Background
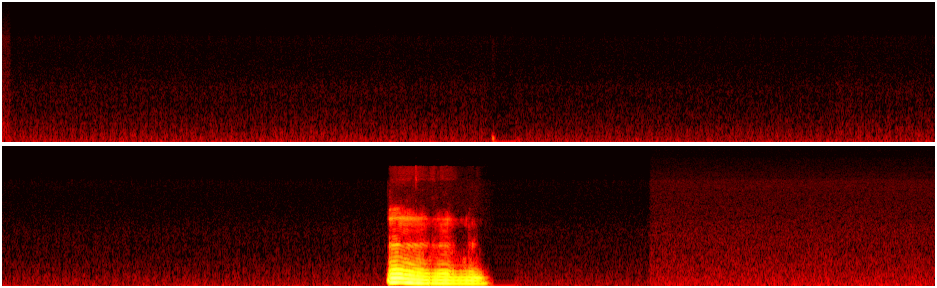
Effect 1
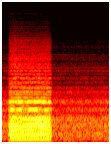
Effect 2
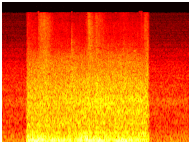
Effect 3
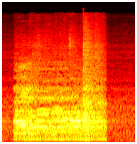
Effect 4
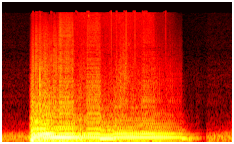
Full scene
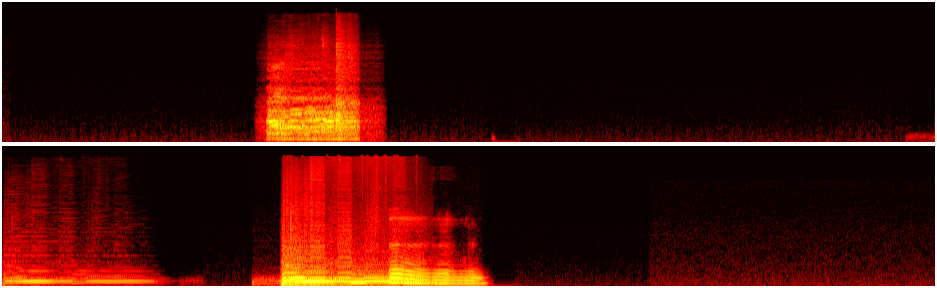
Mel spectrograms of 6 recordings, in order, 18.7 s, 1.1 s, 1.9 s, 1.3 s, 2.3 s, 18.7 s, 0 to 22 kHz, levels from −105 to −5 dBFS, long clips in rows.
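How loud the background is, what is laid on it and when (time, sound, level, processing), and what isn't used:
background -10.5 dB
2.53 add 3 -13.5 dB, fades 0.10 s + bell 1800 Hz -10 dB 0.8 oct
9.05 replace with 4 -17 dB + resonator bank D3 minor, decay 0.27 s
11.84 add 4 -13.5 dB + high shelf 8200 Hz +7.5 dB
not used: 1, 2

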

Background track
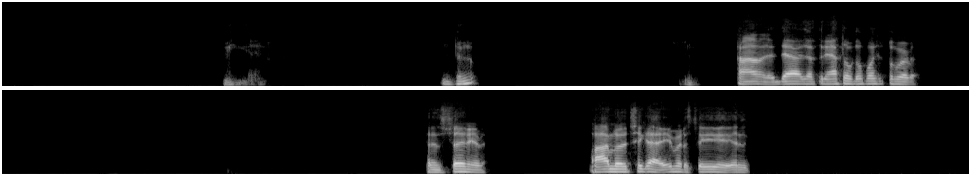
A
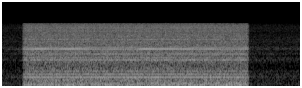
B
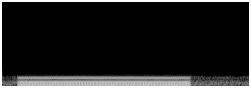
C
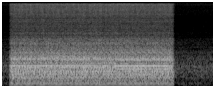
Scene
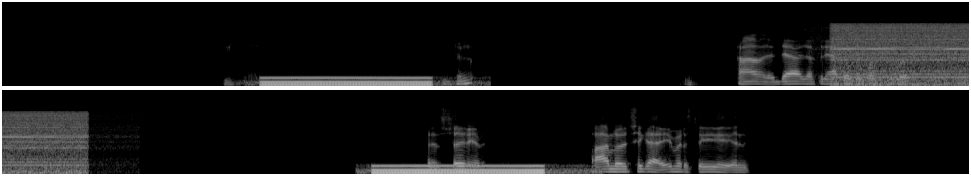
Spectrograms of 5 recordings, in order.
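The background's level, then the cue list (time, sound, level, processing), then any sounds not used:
background track -16 dB
2.42 add B -8.5 dB
8.07 add A -7 dB
13.21 add B -2.5 dB + limiter -13.5 dBFS
not used: C

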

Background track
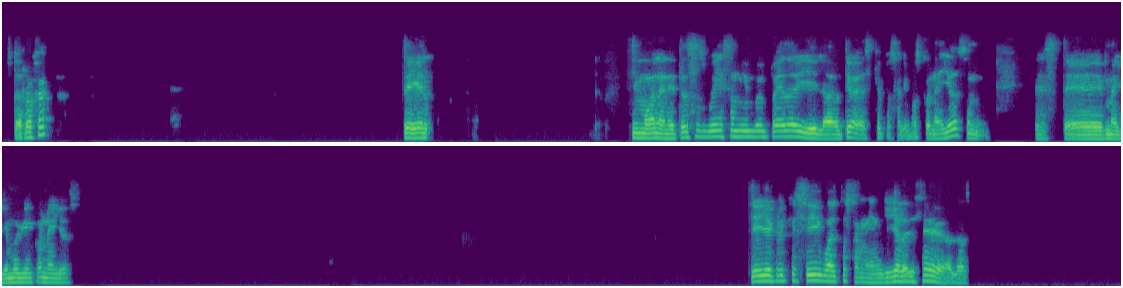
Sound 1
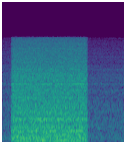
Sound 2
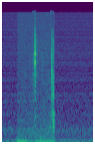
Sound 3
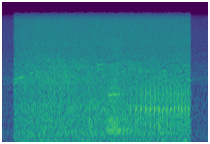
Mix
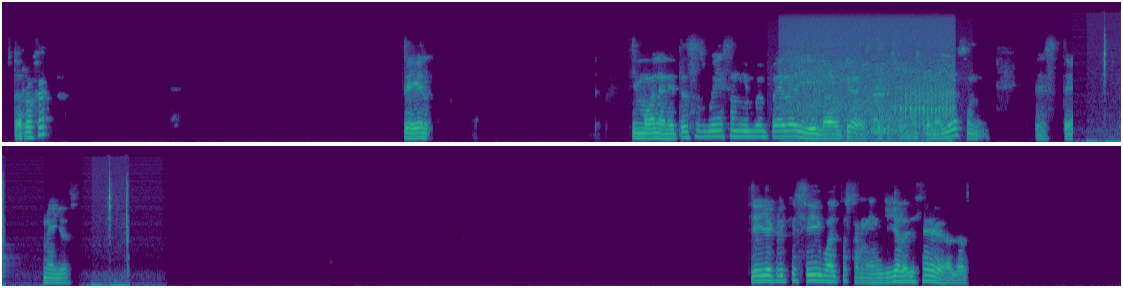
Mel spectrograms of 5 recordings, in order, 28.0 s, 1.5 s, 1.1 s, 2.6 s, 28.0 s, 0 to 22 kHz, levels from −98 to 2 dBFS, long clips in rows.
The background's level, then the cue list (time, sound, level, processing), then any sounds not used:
background track -14 dB
9.56 add 3 -17 dB
13.37 replace with 2 -16.5 dB + de-hum 67.15 Hz, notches 18
14.92 add 2 -13.5 dB, fades 0.10 s + bell 640 Hz -15 dB 0.86 oct
not used: 1

